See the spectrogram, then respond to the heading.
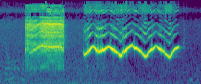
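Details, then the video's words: An Australian lyrebird gives a harsh, hissing burst followed by a loud wavering whistle that rises and falls about four times a second, like a siren. "The Australian Lyrebird making funny sounds to me."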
